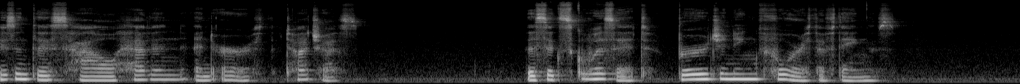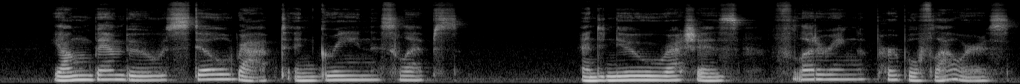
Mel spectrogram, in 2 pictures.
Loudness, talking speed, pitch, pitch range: -22 LUFS, 80 wpm, 200 Hz, 185-225 Hz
